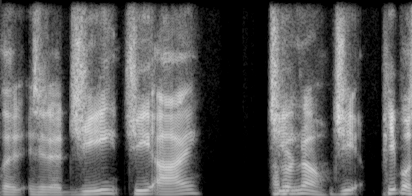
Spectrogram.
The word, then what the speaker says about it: gi: it's pronounced gi. Gi. G-H-E. It's spelled G-I, pronounced G-H-E-E. And So will he it's be gi.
